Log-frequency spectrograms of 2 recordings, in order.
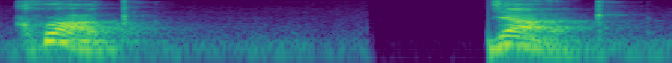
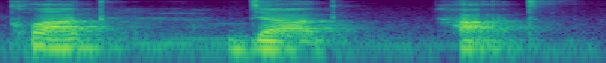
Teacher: Una O cortica, clock, dog, que es una mezcla entre O y A, más o menos.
